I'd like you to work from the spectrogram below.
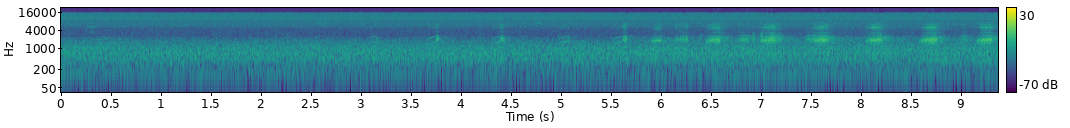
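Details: Mallards on open water at Rush Lake, New Brighton, Minnesota, in February; faint scattered quacks early, then a run of short nasal quacks repeated about twice a second in the last few seconds over steady broadband noise.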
